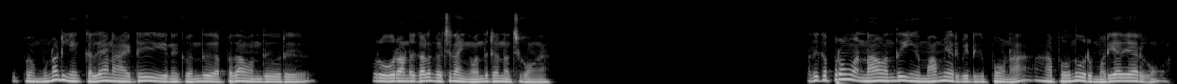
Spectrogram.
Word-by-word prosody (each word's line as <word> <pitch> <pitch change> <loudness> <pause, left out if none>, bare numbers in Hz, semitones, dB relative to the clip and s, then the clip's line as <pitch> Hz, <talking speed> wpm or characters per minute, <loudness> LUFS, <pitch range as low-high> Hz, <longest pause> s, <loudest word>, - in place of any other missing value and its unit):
இப்போ 145 0 -5
முன்னாடி 205 +10 +2
என் 140 - -6
கல்யாணம் 155 +2 +2
ஆயிட்டு 130 +6 0 0.2
எனக்கு 130 -1 -3
வந்து 135 +3 0
அப்போ 120 - -5
தான் 145 -2 +1
வந்து 125 0 -1
ஒரு 115 0 -1 0.8
1 155 - 0
ஓராண்டு 145 -1 +2
காலம் 160 +2 +2
கழிச்சு 150 +3 +1
நான் 145 -3 +3
இங்க 115 -1 +1
வந்துட்டேன்னு 135 +1 +1
வச்சுக்கோங்க. 110 -3 -2 2.6
அதுக்கப்புறம் 200 +7 0 0.2
நான் 160 +3 +3
வந்து 165 +3 +1
எங்க 150 - +1
மாமியார் 160 -1 +1
வீட்டுக்கு 130 -1 -3
போனா, 125 -2 0 0.3
அப்போ 135 +1 -4
வந்து 170 +5 +2
ஒரு 135 - 0
மரியாதையா 155 +4 +2
இருக்கும். 125 +4 -5
140 Hz, 160 wpm, -23 LUFS, 130-155 Hz, 2.6 s, நான்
